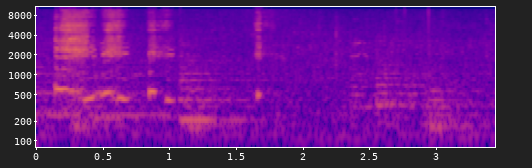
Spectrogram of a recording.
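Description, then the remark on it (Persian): A person sobs, with a cluster of sharp, hiccuping gasps and whimpers in the first second or so, then softer, wavering cries trailing off. “بابا چی گریه میکنی؟”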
